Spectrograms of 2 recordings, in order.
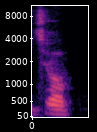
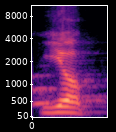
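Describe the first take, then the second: First: The word begins with an English J sound. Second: The word begins with a Y sound. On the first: The speaker calls it wrong. "আমি নিজেও এখন বলতেছি জব" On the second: The speaker calls it right. "এটা কিন্তু ওয়াই এর মতো উচ্চারণ করে"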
